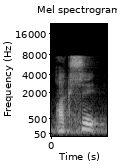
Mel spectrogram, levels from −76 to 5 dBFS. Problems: none marked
